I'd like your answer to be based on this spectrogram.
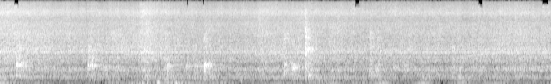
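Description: Mustard, poppy seed and green chili paste hits hot oil left from frying rui fish in a Bengali kitchen, giving a steady broad sizzle with faint stirring scrapes and small pops, close and without talk.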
